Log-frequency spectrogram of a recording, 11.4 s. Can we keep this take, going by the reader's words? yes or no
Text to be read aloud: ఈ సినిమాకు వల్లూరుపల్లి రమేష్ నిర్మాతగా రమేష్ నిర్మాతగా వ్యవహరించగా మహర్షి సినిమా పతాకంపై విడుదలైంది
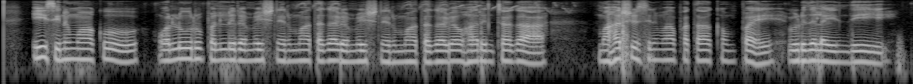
yes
